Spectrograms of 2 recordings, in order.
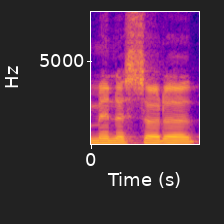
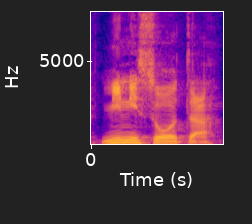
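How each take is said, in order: First: Said in the usual way. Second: Local Minnesota accent. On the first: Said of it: "you're not pronouncing Minnesota the way". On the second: Shown as a demonstration. Host teasing guest about how locals say it, mock Minnesota accent. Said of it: "people up there pronouncing that".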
